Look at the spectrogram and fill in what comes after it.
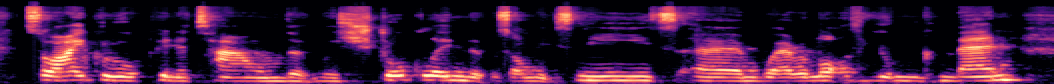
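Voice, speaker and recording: A woman with a Mancunian accent speaks at a moderate pace. Her voice is fairly low and her intonation fairly even. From northern England, Warrington near Manchester. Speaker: education professor. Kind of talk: podcast interview.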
